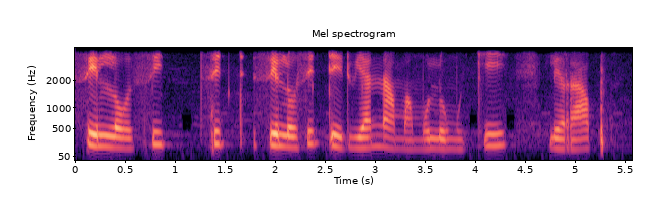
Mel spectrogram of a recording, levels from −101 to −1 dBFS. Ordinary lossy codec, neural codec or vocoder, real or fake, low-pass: none; none; real; 3.6 kHz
